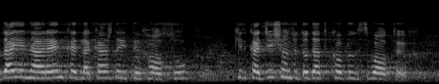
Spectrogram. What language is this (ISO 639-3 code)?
pol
